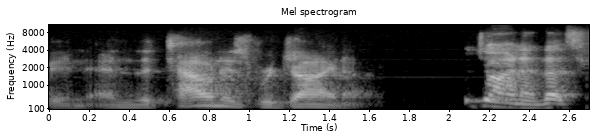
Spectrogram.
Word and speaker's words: Regina: and the town is regina vagina that's right i i always remember it rhymes with vagina yes vagina it's the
